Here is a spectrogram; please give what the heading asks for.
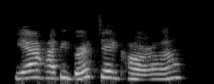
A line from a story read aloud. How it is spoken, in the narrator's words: a voice yelled from above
